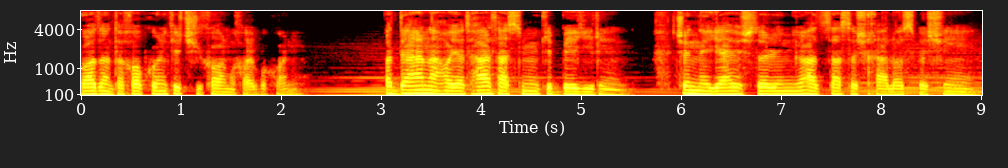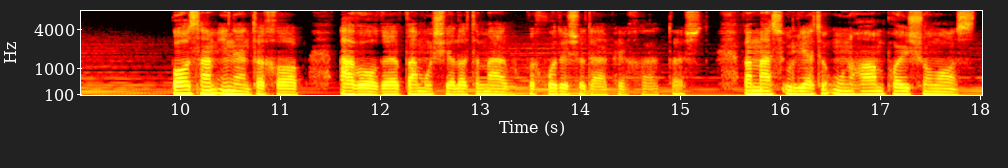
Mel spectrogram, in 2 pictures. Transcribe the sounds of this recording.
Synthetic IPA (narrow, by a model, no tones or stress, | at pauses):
bɒːjæd̪e̞nt̪ʰe̞xɒːb̥̚kʰo̞nimcʲʰe̞t͡ʃʰikʰɒːɾmixɒ̰jbo̞kʰo̰ni | væd̪æɾnæɦɒːjæt̪ɦæɾt̪ʰæsmiːmicʰe̞be̞ɟiːɾiːn | t͡ʃʰe̞ne̞ɟæhe̞ʃd̪̥ɒːɾiːnjɒːæzd̪æst̪e̞ʃxælɒːsbe̞ʃiːn | b̥ɒːz̥hæmiːne̞nt̪ʰe̞xɒːb̥̚ | ʔævɒːɣe̞bvæmo̞ʃce̞lɒːt̪ʰemæɾbuːt̪̚ʰbe̞xo̞d̪e̞ʃɾod̪æɾpʰe̞jxɒːhæt̪̚d̪̥ɒ̰ːʃt̪̚ | væmæsʔuːlijæt̪ʰeʔunɦɒæmpʰɒːjeʃomɒːst̪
